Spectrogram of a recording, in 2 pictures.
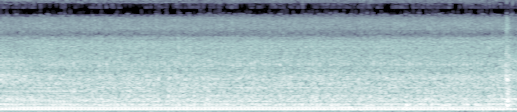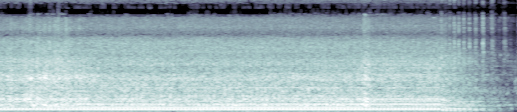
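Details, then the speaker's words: Toro Recycler push mower that had been surging, after carburetor clean: small engine holds a steady, even pitch about twelve seconds without hunting or surging, then winds down; running good, normal steady running. "It's running good. Success."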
